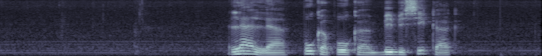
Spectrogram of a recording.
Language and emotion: Russian, neutral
